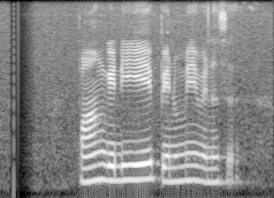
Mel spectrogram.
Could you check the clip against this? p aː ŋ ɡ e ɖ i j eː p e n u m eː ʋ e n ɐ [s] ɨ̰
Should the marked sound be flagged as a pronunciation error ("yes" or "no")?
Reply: no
